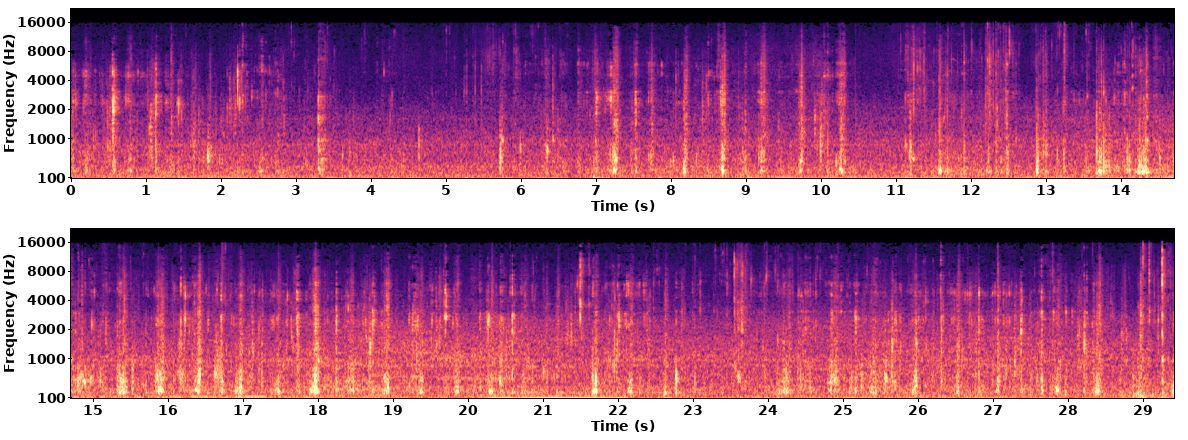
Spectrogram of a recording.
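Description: Close-miked chewing of food with the mouth closed: soft, irregular wet bites and mouth clicks, with a brief low rumble about two-thirds of the way through.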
